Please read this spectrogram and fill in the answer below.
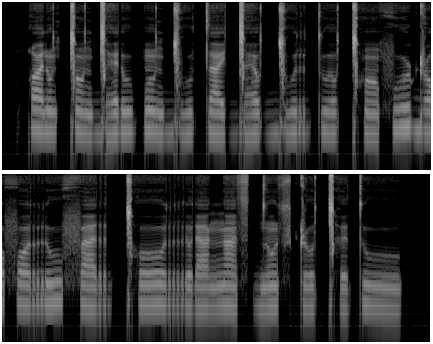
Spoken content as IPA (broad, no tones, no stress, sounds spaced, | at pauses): qʷ ɛ ɾ õ ǀ ɔ̃ ɡ͡ǀ ɛ ɾ u p õ ɡ͡ǀ u t̪ a e̯ ɡ͡ǀ æ o̯ ɡ͡ǀ u r tʷ ɘ o̯ ǀʰ ɔ̃ f u ɖ ɔ f ɔ r u f a r ǀʰ o r ʊ ɾ a ŋ ã s d õ s ʈ ʊ ǀʰ ɘ t̪ u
